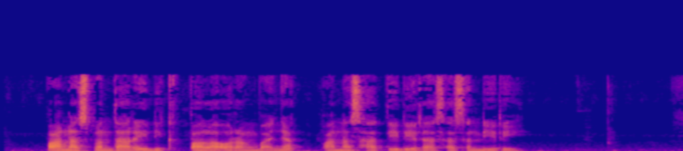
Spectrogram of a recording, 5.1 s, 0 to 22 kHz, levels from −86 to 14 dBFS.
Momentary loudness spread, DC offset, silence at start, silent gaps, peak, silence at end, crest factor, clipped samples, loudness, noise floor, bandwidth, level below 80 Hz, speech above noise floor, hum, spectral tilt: 10 LU; under 0.1%; 0.35 s; none; -4 dBFS; 1.25 s; 22 dB; under 0.1%; -24 LUFS; -61 dBFS; 11.5 kHz; -50 dBFS; 36 dB; none; -3.5 dB/octave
